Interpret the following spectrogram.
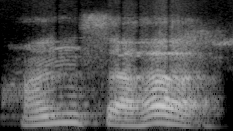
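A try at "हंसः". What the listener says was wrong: Hamsaha, the better way of pronouncing it. Not. It is not Nakara. It's Makara. Hamsaha.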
